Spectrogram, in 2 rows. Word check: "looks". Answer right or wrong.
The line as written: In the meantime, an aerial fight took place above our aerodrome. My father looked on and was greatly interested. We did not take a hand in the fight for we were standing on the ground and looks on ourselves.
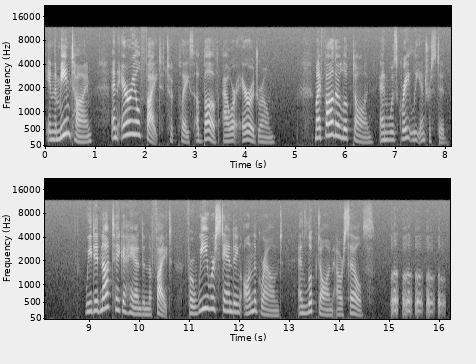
wrong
